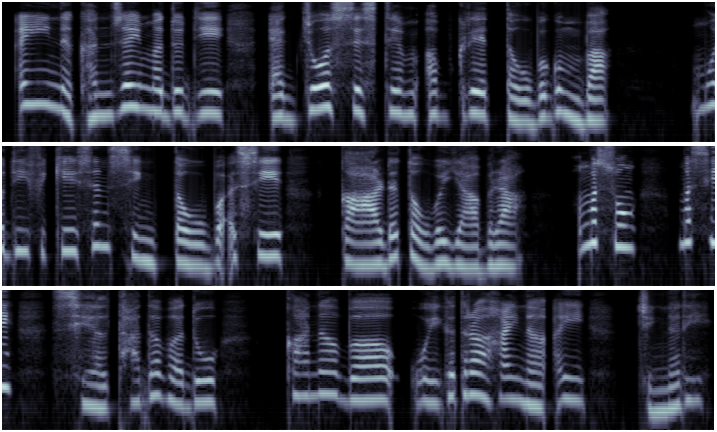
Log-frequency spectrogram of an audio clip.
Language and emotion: Manipuri, fearful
